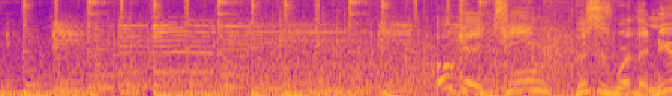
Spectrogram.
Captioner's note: chattering; engines Running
